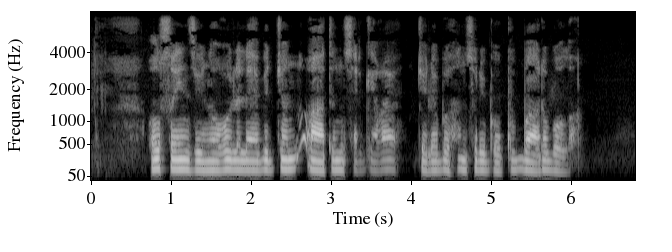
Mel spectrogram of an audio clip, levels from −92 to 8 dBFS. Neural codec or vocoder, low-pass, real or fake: none; 7.2 kHz; real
